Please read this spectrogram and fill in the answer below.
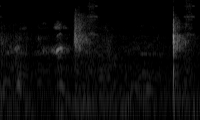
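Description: A mostly quiet room with a few faint voice sounds, then a single sharp click a little before the end.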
